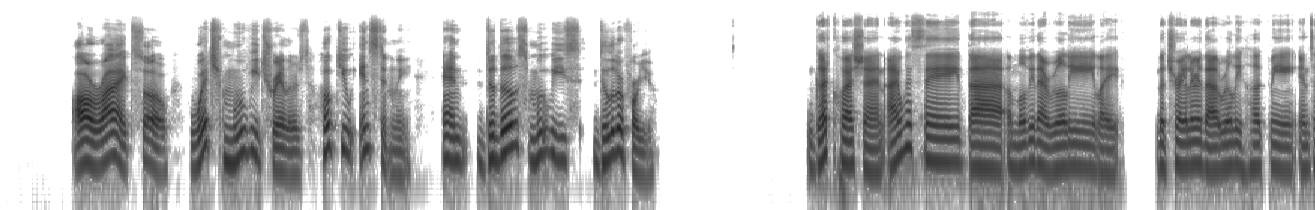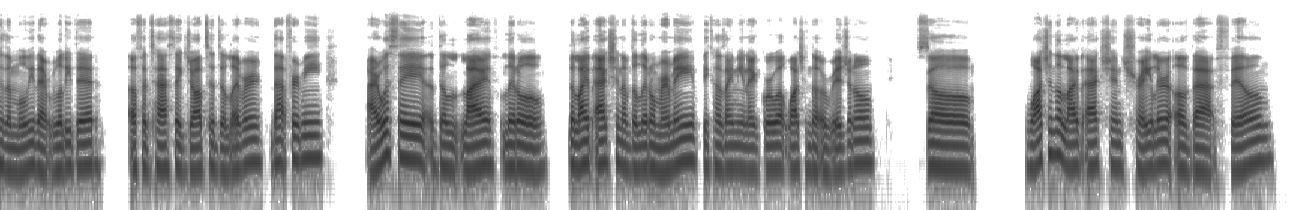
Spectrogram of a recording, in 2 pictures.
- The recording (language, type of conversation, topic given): English, unstructured, Which movie trailers hooked you instantly, and did the movies live up to the hype for you?
- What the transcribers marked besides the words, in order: tapping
